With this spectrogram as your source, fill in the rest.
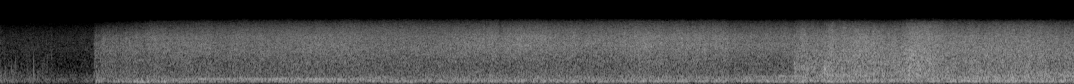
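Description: Water rushes and ripples steadily.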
